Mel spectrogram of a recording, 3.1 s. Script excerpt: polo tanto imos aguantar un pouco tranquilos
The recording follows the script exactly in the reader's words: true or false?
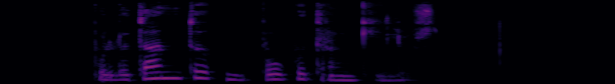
false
